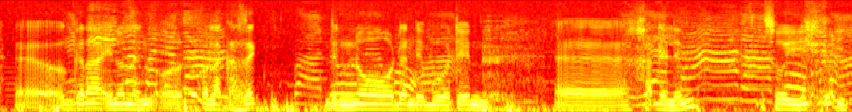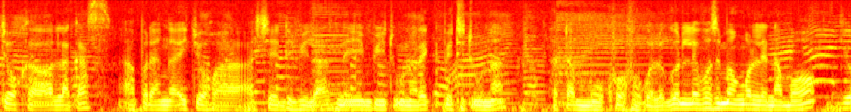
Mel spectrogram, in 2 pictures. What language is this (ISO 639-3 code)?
srr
